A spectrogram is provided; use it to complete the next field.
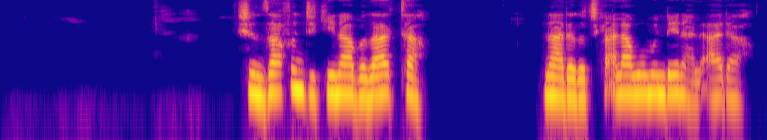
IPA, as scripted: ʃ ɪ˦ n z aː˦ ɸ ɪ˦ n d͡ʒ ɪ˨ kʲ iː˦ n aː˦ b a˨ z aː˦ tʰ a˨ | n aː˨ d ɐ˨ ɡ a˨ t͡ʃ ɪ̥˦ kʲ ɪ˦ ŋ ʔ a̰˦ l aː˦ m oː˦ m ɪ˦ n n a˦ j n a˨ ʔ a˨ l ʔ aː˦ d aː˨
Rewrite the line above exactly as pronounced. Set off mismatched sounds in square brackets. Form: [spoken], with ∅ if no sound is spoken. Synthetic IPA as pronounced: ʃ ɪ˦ n z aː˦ ɸ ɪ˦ n d͡ʒ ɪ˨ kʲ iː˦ n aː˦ b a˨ z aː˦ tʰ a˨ | n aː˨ d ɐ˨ ɡ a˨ t͡ʃ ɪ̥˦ kʲ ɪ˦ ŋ ʔ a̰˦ l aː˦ m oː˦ m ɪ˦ n [d] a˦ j n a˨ ʔ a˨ l ʔ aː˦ d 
